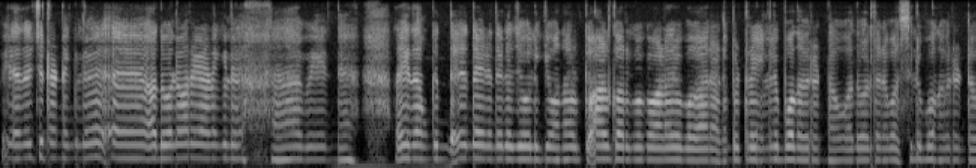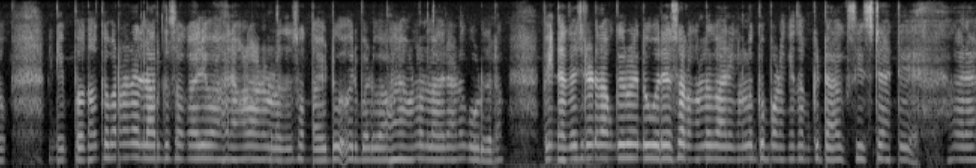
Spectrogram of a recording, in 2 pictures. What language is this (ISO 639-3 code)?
mal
